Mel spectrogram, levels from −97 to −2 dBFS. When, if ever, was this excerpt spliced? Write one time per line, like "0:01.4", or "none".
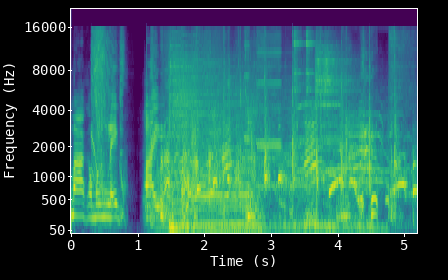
none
